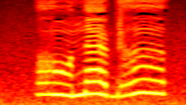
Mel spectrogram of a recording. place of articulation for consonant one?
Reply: glottal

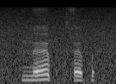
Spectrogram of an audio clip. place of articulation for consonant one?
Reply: alveolar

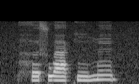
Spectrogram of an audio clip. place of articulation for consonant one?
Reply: glottal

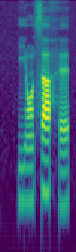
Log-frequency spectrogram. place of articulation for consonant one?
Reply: palatal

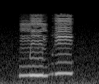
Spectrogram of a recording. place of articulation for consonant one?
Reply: labial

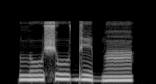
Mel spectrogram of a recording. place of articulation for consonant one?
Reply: alveolar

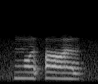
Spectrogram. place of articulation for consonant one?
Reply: velar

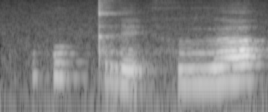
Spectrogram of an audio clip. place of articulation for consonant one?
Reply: glottal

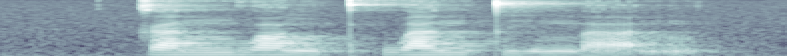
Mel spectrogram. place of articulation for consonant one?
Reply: velar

